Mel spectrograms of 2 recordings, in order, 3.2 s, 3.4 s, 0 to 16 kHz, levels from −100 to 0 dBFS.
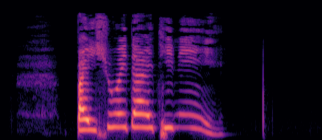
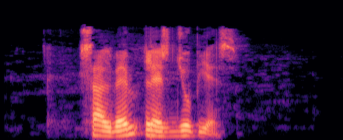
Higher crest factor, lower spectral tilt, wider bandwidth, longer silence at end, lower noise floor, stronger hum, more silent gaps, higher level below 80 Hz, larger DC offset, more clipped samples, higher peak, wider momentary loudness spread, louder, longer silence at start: first, 24 dB vs 18 dB; about the same, -4.5 dB/octave vs -4.5 dB/octave; first, 11.5 kHz vs 8 kHz; about the same, 1.05 s vs 1.1 s; first, under -90 dBFS vs -82 dBFS; neither; neither; second, -74 dBFS vs -56 dBFS; neither; neither; second, -6 dBFS vs -2 dBFS; first, 17 LU vs 13 LU; second, -28 LUFS vs -17 LUFS; about the same, 0.75 s vs 0.8 s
